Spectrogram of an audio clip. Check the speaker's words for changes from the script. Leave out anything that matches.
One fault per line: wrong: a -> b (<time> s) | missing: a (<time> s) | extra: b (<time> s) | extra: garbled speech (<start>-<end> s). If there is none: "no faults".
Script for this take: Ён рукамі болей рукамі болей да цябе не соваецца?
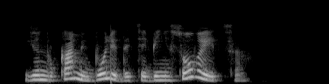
missing: рукамі болей (1.2 s)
